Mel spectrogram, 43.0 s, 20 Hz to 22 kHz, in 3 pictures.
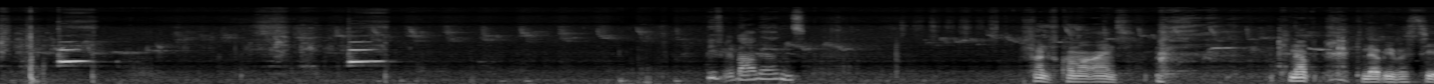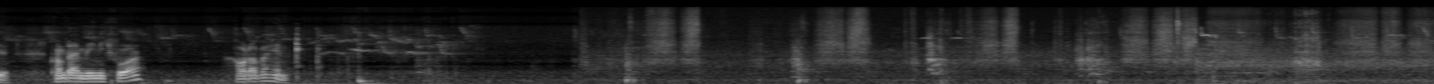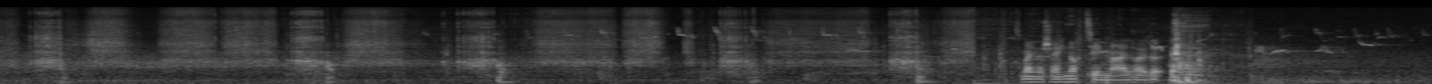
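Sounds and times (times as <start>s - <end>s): hands rubbing and scraping bicycle: 9.0s - 10.2s, 20.1s - 41.3s.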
